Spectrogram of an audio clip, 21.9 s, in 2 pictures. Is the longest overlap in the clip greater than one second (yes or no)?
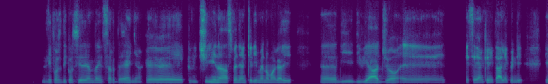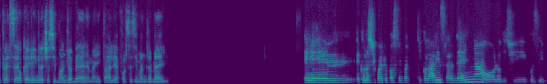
no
